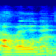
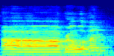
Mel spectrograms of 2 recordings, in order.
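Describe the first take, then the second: First: The first vowel is short and quick. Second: The first vowel is drawn out long. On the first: The speaker calls it wrong. "Don't just say irrelevant" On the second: The speaker calls it right. "you gotta hang the ah"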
